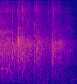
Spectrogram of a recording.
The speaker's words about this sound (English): Come on, Zoe, clap like you believe it tonight.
